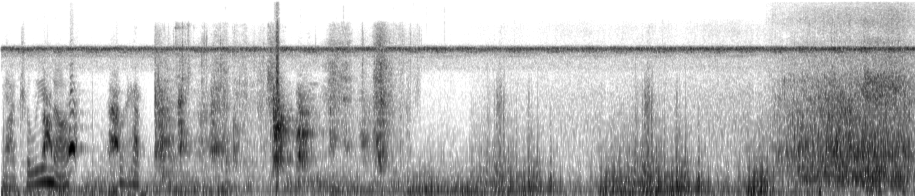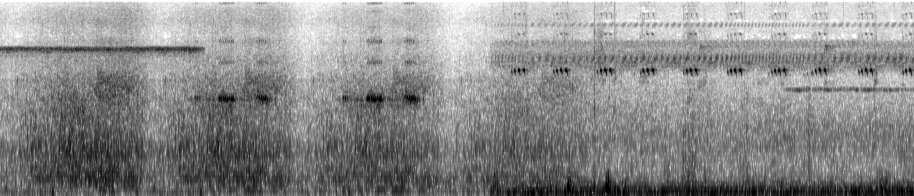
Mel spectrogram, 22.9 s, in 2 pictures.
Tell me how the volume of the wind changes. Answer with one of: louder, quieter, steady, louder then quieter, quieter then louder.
louder then quieter.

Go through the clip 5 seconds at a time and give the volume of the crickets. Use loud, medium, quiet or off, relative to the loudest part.
quiet, quiet, medium, loud, loud.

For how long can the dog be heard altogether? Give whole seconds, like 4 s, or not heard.
5 s.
